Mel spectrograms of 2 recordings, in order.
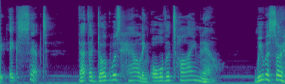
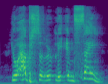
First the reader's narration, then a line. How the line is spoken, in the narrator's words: Jason shouted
